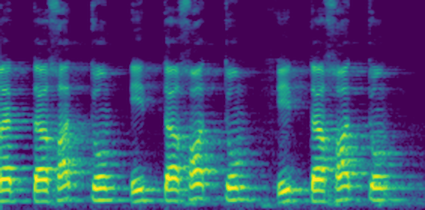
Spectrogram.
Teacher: الزال مع التاء متقارب، الزال مع التاء، أدغمها ورش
